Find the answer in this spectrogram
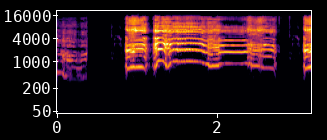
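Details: Long rooster crow lasting about two seconds, loud and ringing, with a wobbling pitch in the middle before a slight drop at the end, with crow fragments at either edge.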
